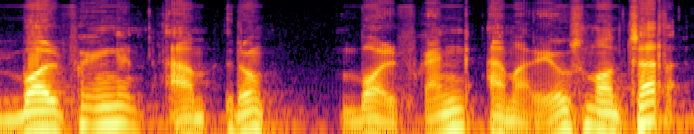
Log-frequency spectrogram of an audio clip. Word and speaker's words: Wolfgang Amadeus Mozart: Vamos a escuchar de Wolfgang Amadeus Mozart, así se pronuncia,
